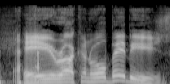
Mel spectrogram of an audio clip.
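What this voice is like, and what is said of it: Impression of radio host Bob Dorr. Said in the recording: “my Bob Dorr impersonation ... That was bad.”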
